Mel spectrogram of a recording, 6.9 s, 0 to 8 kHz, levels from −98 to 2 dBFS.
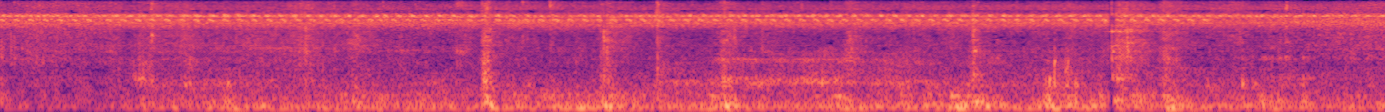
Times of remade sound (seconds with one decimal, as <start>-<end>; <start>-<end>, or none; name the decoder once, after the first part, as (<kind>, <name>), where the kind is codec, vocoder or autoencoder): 0.5-1.9 (vocoder, Vocos); 2.3-6.4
